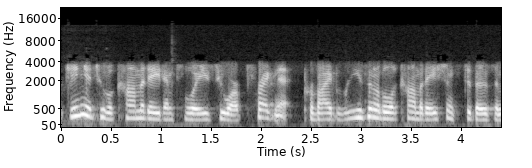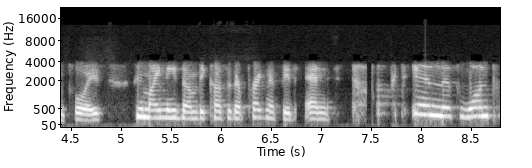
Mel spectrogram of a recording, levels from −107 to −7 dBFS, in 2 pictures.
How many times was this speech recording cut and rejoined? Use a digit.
1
